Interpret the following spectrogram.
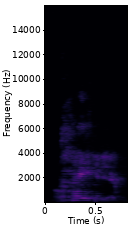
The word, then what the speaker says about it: Kyle: KYLE는 뭐라고 읽는 거예요? 이름이 뭐요? 카일이요.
